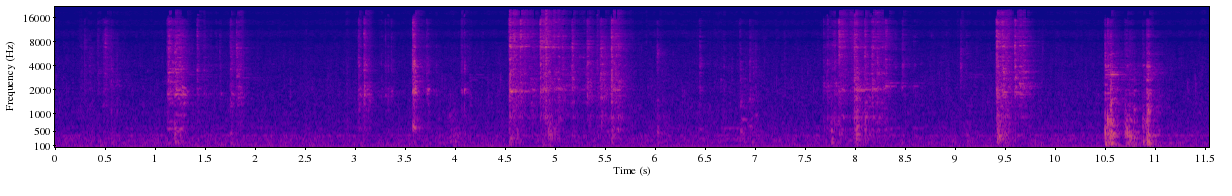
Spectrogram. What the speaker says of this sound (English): Give it a good stir, and then we'll start scooping.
